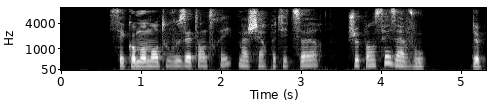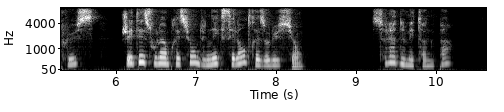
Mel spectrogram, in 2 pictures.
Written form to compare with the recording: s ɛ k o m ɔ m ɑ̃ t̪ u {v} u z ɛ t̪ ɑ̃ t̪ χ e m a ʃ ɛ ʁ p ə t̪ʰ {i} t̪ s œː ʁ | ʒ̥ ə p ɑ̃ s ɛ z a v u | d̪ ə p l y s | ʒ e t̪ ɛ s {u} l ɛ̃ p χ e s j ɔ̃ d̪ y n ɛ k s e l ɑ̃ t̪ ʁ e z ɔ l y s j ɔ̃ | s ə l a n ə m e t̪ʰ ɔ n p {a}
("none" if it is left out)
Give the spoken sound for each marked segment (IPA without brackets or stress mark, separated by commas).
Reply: v, i, u, a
